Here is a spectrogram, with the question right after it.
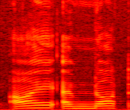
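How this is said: It is said in a hesitant, unsure way. The speaker is unsure about refusing. "the first one, you know that I'm hesitant"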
